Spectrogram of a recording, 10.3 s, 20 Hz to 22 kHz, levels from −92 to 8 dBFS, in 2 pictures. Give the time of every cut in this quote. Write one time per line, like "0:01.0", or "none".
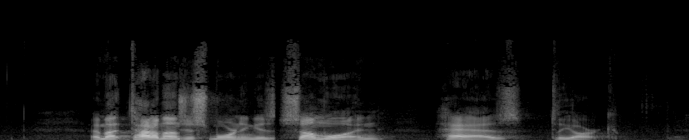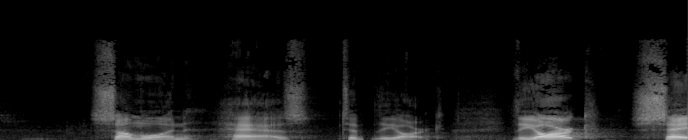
0:01.3
0:02.1
0:04.2
0:07.9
